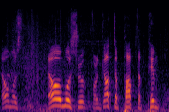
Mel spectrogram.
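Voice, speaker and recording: Slangy and informal, a late-twenties man chats with viewers while hosting a relaxed gaming livestream. His voice is high and moves at normal speed, with a little hiss or hum in the recording.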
